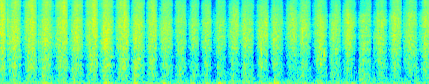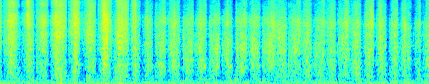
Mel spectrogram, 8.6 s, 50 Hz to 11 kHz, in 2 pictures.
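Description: A wooden-handled bristle brush with soap foam scrubs the woven knit upper of a white Adidas Yeezy Boost 350 sneaker around the heel and collar, while the hollow shoe is held in a gloved hand. Fast, steady back-and-forth strokes, roughly three per second, make a bright, hissy, bristly rasp that pulses evenly throughout with little low end.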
